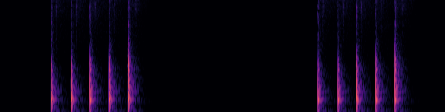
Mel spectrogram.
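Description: knocking on a door

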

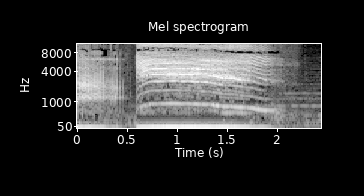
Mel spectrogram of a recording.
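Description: blood-curdling scream

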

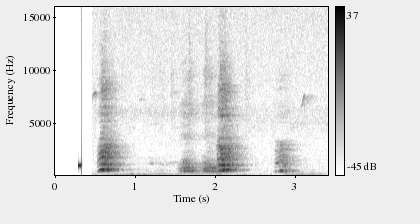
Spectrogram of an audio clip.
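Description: dogs barking

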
